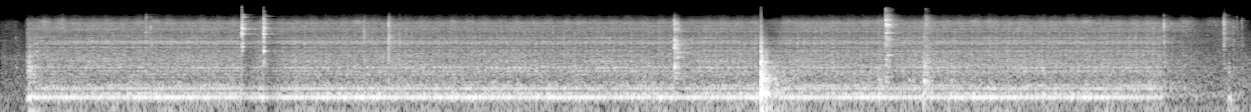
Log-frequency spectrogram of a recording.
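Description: KitchenAid Ultra Power stand mixer's motor running steadily as its flat beater mixes bath-bomb dry ingredients while the wet ingredients are poured in, switched on just after the start and off near the end. A few knocks and clinks ring out over the hum, the loudest a little past halfway.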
